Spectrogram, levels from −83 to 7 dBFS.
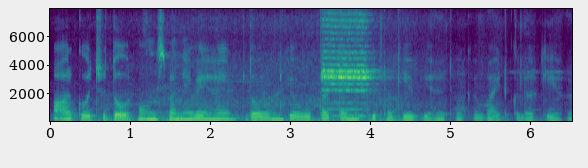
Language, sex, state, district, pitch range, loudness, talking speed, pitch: Hindi, female, Uttar Pradesh, Budaun, 205-225 Hz, -19 LUFS, 175 wpm, 215 Hz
